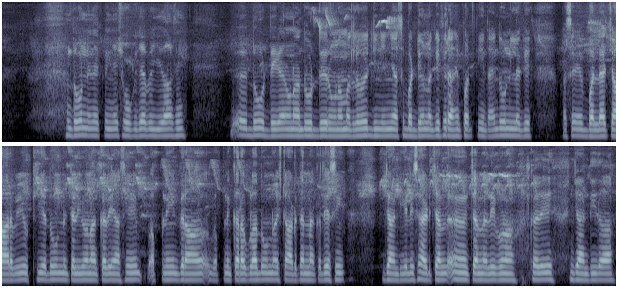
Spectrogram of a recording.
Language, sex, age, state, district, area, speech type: Dogri, male, 18-30, Jammu and Kashmir, Kathua, rural, spontaneous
